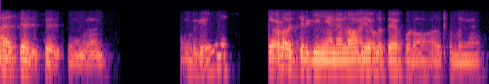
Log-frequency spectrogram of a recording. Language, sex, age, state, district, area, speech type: Tamil, male, 18-30, Tamil Nadu, Perambalur, rural, conversation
